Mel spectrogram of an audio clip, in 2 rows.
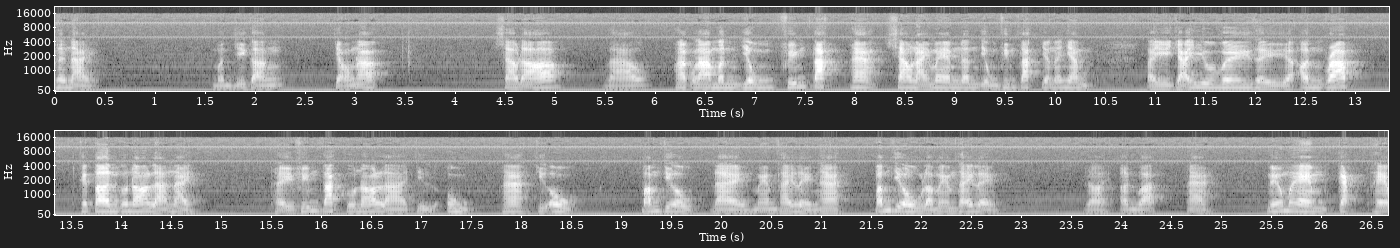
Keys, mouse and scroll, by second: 0.2 click, 2.9 click, 3.5 a, 25.4-25.7 scroll up 3, 25.7-26.6 middle drag.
